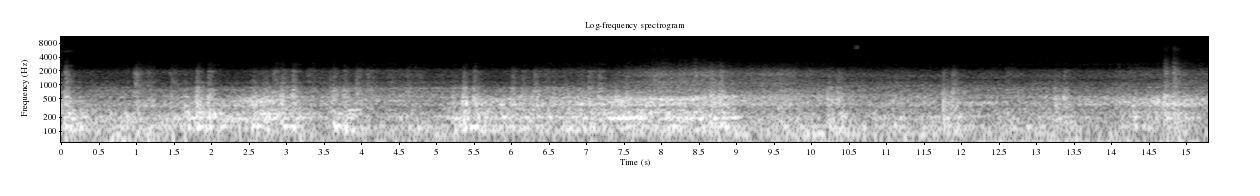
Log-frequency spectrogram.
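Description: Wheels clatter over rail joints and points.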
